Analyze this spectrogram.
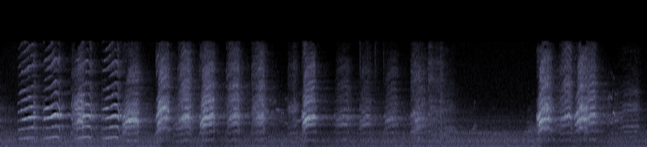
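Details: Rainbow lorikeets screaming in distress as noisy miners attack their nest hollow. Quick, wavering screeches come in rapid strings, thinning out, then falling silent before a final short burst.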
